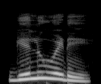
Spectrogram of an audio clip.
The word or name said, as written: ಗೆಲುವಡೆ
